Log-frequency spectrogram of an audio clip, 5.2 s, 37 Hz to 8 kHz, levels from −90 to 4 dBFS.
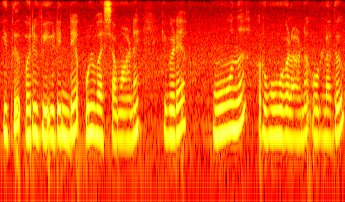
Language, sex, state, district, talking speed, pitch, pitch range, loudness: Malayalam, female, Kerala, Kozhikode, 105 wpm, 220 Hz, 210-235 Hz, -15 LUFS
